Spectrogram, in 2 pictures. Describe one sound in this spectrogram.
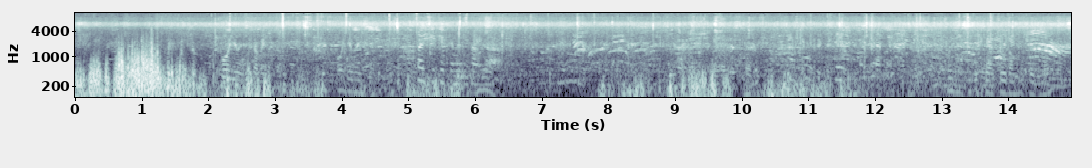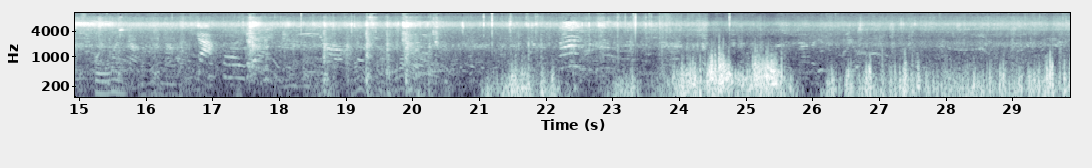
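A crowd of visitors chatters at a distance outdoors.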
